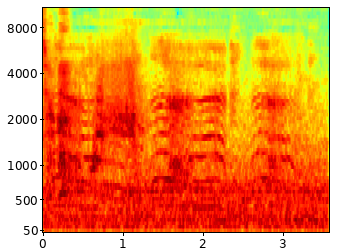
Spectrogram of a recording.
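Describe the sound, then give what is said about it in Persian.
A baby cries steadily and loudly in wavering, high-pitched wails, with a busy background murmur underneath. “اصلا برای چی موقع ساعت شروع تو با بچه اومدی بترو؟ خود بچه هم اینطوری اذیت میشه.”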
